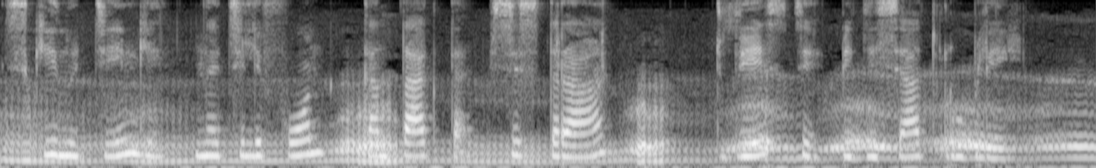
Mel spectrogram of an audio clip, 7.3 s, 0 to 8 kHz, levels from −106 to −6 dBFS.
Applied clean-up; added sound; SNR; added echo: none; Growling; 3 dB; none.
